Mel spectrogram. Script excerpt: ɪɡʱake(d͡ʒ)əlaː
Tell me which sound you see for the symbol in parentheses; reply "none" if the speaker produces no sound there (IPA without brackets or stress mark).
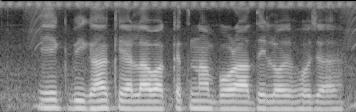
none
